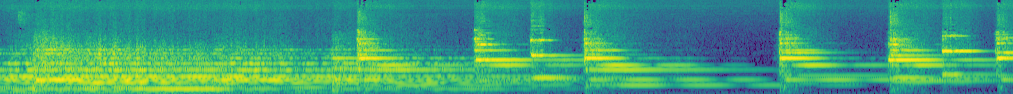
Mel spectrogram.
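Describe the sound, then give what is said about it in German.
The large bell of the cathedral in Freiberg in the Erzgebirge, Saxony, Germany, rings loudly, its deep strokes striking at irregular intervals and overlapping in long, humming, slowly fading tones, with no voices present. “Vom Dom schallt die große Susanne.”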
